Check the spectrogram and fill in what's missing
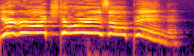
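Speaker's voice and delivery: shrill, swooping, scolding yell. Retelling how a neighbor yelled across at the speaker: imitating a neighbor yelling. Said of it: "H O A Karen is yelling at me".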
